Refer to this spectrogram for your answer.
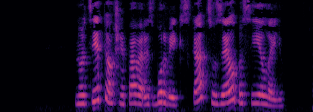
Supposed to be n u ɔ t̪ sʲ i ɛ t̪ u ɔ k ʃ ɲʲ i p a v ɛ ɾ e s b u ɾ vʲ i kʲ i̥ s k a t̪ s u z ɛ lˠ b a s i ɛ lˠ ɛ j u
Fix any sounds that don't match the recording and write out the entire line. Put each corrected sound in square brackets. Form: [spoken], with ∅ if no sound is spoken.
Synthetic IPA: n u ɔ t̪ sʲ i ɛ t̪ u ɔ k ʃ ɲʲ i p a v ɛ ɾ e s b u ɾ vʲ [iː] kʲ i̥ s k a t̪ s u z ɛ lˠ b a s i ɛ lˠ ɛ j u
